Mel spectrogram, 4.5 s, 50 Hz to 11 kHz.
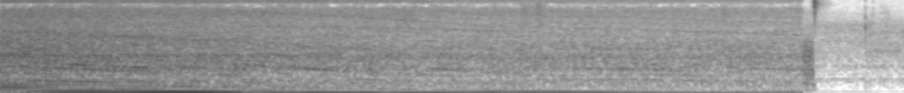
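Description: An engine, either a 2023 Chevy Colorado or a 2000 RAV4, revs to wide open throttle, giving a loud, close, sustained roar that climbs in pitch, holds, then cuts off abruptly.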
